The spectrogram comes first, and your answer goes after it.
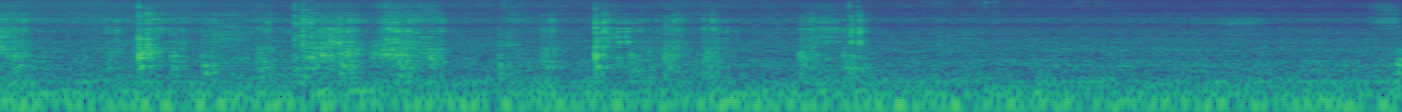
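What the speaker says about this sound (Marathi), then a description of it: "सर्व मिक्स करून घ्यायचं" A spoon stirs ginger garlic paste into a chicken mixture in a pan, giving close, steady scraping and soft sizzling with a few sharp clinks of utensil on metal.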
